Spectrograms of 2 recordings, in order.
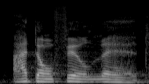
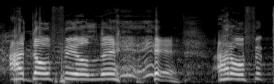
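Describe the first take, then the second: First: Low, slow, hushed mock excuse; mock pious excuse. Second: Loud, high, drawn-out "I don't feel led"; mock excuse shout. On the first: Preacher imitating a believer dodging service, slow mock pious excuse. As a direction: softly draw out "I don't feel led". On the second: Preacher crowing a believer's excuse for dodging service, mock shout. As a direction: holler the pious excuse for comic effect.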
